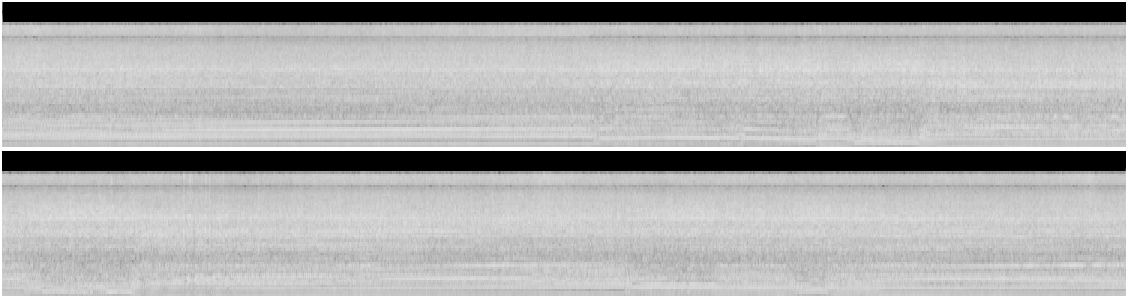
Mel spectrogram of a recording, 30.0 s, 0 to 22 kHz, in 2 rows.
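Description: BMW 700 RS racing car's air-cooled flat-twin engine, heard from inside the cockpit, pulling hard uphill. Its note climbs steadily in pitch, falls about eight seconds in and again around twenty-three seconds in, then climbs again.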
